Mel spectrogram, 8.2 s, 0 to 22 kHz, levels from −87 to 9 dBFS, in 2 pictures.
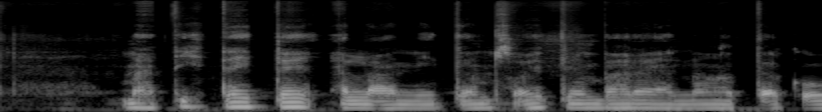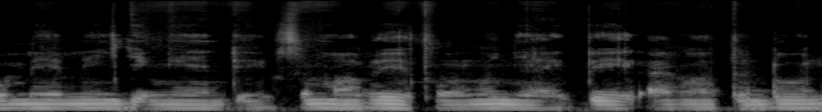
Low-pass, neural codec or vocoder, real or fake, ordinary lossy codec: none; codec, 44.1 kHz, 7.8 kbps, Pupu-Codec; fake; none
